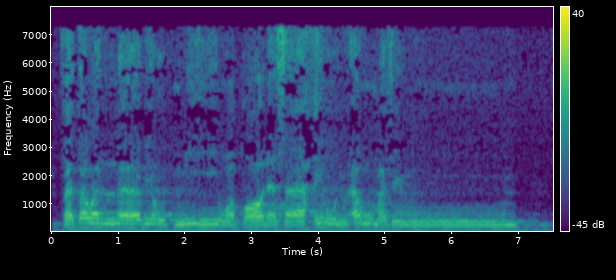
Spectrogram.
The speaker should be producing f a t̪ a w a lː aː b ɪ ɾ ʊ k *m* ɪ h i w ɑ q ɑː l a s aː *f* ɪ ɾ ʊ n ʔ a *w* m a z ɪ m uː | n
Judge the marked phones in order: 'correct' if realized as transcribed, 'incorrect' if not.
incorrect, incorrect, correct

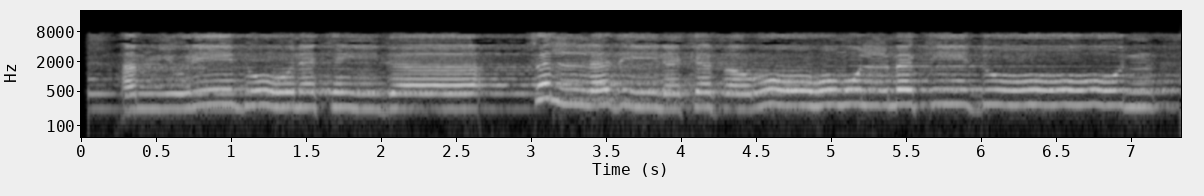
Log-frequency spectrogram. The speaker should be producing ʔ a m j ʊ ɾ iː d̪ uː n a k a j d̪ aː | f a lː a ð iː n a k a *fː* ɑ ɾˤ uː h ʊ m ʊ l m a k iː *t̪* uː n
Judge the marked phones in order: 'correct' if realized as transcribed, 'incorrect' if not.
incorrect, incorrect

